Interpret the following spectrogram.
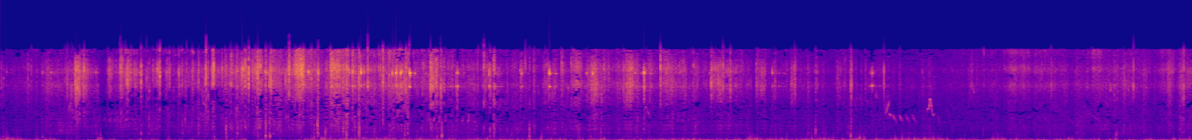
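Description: Hoofbeats of a young Quarter Horse mare cantering under a rider on dirt ground, over a steady low rumble.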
